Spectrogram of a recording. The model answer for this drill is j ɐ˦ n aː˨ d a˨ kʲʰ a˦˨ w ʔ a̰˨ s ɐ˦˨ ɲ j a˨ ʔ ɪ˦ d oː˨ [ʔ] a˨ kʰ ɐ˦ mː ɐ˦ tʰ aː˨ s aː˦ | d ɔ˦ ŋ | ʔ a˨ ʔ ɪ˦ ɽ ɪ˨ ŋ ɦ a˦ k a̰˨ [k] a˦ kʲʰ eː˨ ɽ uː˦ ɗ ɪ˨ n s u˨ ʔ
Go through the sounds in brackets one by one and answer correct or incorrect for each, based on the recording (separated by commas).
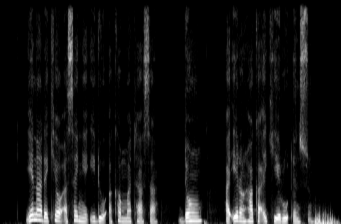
correct, incorrect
